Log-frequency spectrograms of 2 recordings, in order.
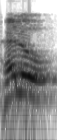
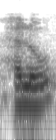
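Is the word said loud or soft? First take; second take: loud; soft. First: The word is said more loudly. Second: The word is said more softly.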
